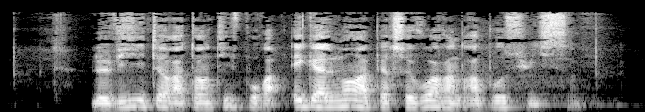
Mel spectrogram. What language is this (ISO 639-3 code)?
fra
